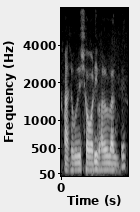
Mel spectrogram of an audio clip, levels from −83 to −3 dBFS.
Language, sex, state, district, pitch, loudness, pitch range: Bengali, male, West Bengal, North 24 Parganas, 120 Hz, -23 LUFS, 115-125 Hz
